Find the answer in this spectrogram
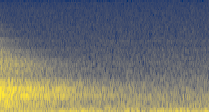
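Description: A woman's voice trails off at the start, then a soft in-breath fades away within about a second as she lifts into cow pose, over a steady low hum.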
